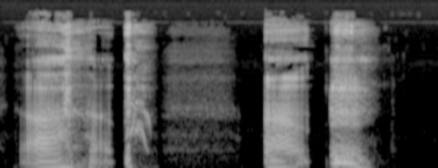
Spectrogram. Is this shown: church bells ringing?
no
